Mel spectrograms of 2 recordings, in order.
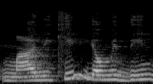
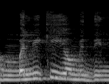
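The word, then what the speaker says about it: مَالِكِ يَوْمِ الدِّين: سورہ فاتحہ میں مالکی یوم الدین بھی پڑھتے ہیں، یوم الدین کا مالک، اور ملکی یوم الدین بھی پڑھا گیا ہے، یوم الدین کا بادشاہ. دونوں ہی تلفظ درست ہیں، دونوں ہی نبی اکرم صلی اللہ علیہ وسلم سے ثابت ہیں، بس یہ قرات کے الگ الگ انداز ہیں.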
